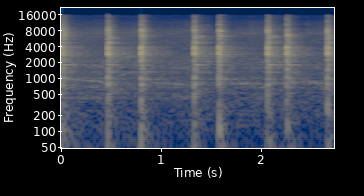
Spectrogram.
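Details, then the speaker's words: CAT Air Assist Airless sprayer pump being flushed at setup through a 1/8-inch hose; sharp, uneven clacks about two to three a second with hissing from trapped air, then it straightens out to a smooth flow of material. "you can hear where the air is in the system. You can hear it start to straighten out. Now we're getting a nice flow of material."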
